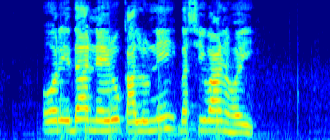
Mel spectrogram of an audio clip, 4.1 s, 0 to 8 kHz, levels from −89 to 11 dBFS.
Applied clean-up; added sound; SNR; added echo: neural separator model SepFormer DNS4.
